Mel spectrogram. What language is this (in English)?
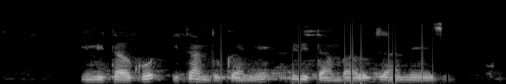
Kinyarwanda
